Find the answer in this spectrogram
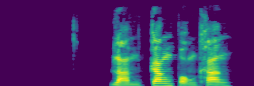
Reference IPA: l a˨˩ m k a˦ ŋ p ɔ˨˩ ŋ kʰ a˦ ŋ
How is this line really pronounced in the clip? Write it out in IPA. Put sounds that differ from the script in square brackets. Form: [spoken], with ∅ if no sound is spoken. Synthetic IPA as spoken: l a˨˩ m k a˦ ŋ p ɔ˨˩ ŋ kʰ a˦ ŋ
